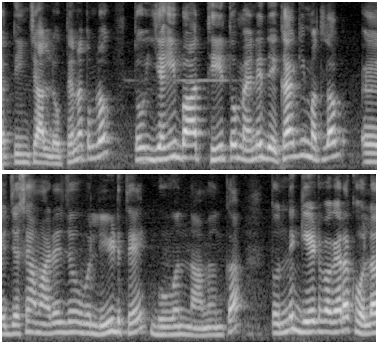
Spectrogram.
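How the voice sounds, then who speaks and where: A man who survived a fire, giving an earnest, rambling eyewitness account to an interviewer with many fillers. He often drops to a quieter voice as he recounts it. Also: high voice.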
